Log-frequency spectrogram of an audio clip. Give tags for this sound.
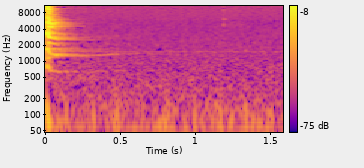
percussion metallic experimental

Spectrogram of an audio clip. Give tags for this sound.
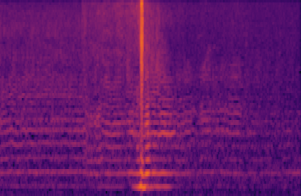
insects winter field-recording

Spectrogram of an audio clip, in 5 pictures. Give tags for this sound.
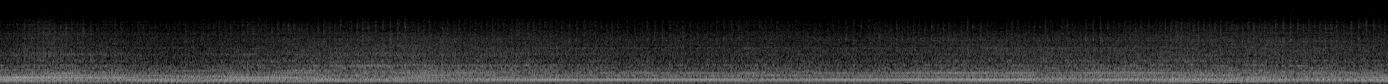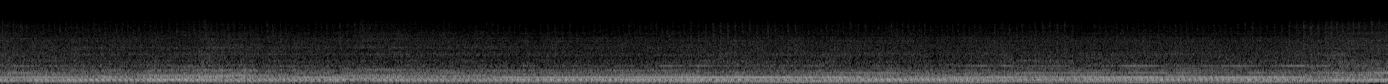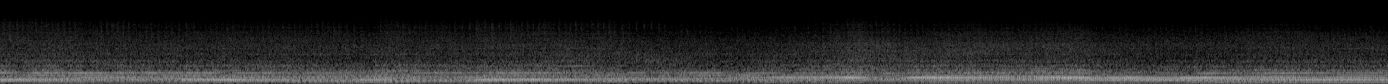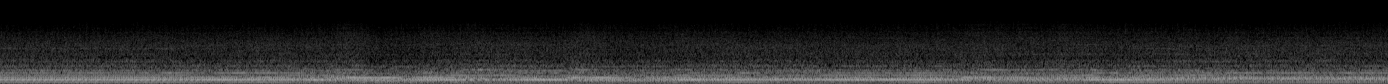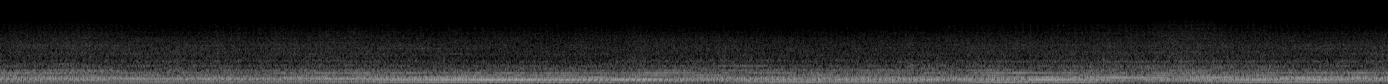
4-stroke engine field-recording garden grass-cutting housework lawn-mower motor suburban weekend

